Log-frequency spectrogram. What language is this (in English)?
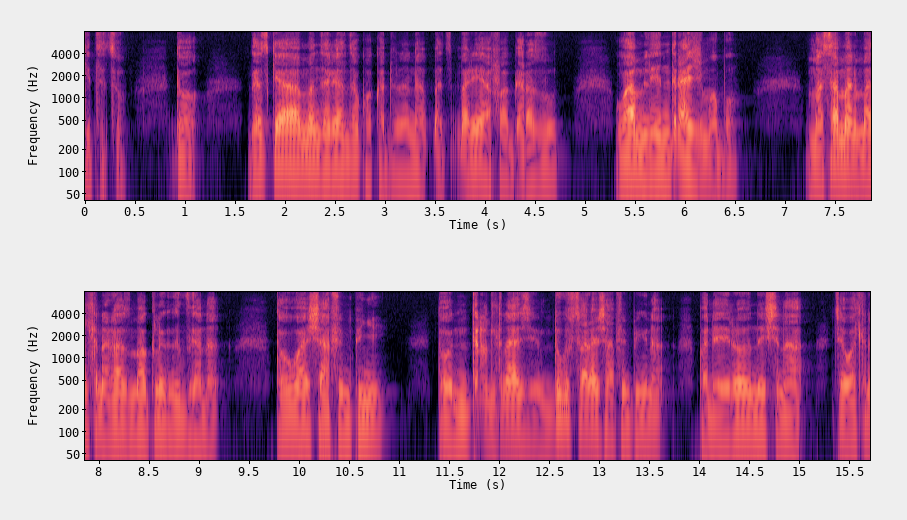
Kirya-Konzəl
